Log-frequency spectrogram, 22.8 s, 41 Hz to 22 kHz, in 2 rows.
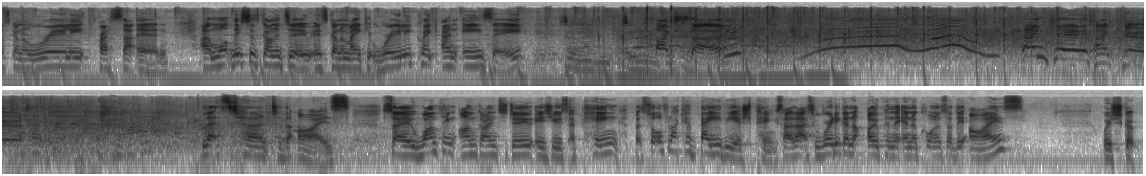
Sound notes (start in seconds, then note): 9.5 applause; 11.5 laughter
